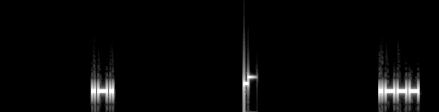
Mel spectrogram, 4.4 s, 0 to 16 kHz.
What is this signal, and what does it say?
Morse code, heard as a keyed tone, about 39 wpm, 700 Hz. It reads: R J
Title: Single Letters - Phonetic Pronunciation 40wpm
